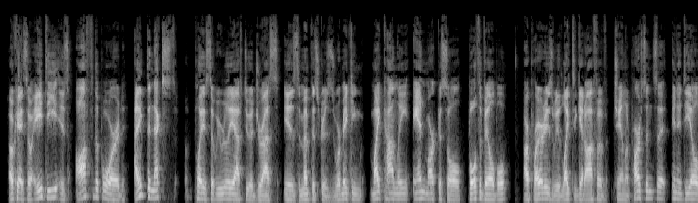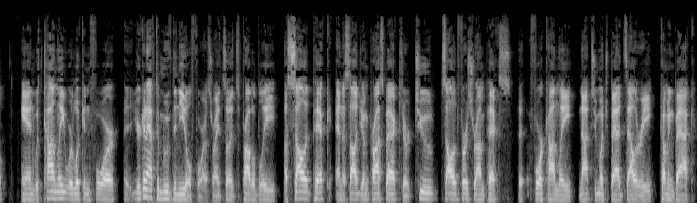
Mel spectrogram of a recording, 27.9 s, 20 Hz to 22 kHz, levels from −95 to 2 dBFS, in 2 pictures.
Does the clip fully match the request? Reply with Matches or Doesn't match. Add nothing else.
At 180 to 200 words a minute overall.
Matches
